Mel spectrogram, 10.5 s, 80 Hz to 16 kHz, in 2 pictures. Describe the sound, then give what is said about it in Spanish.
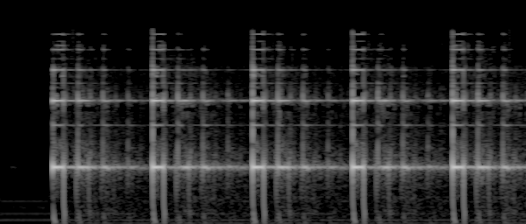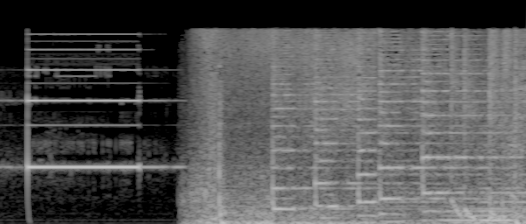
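Radio time-signal pips mark the hour: five short, evenly spaced high beeps a second apart, then a longer final tone, followed by music. “Senyals horàries de 2:15 de la tarda d'aquest dilluns, de dia 7 de febrer del 2022.”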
